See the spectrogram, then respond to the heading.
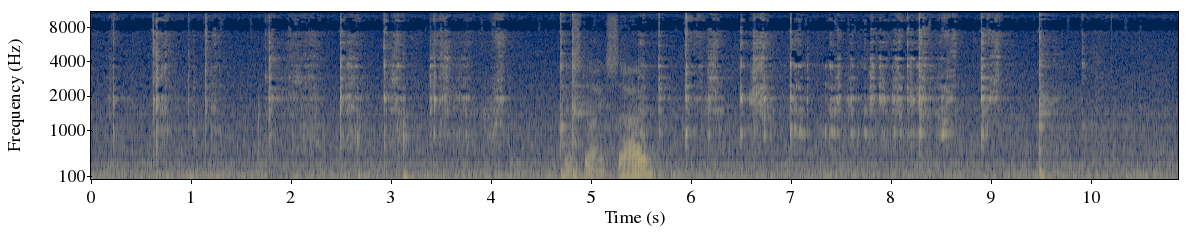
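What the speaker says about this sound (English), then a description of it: "So we're basically gently frying the rice" Rice gently frying in a pot for lamb biryani, stirred with a utensil that scrapes and clinks against the metal in repeated strokes over a faint steady sizzle, with a brief spoken comment.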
